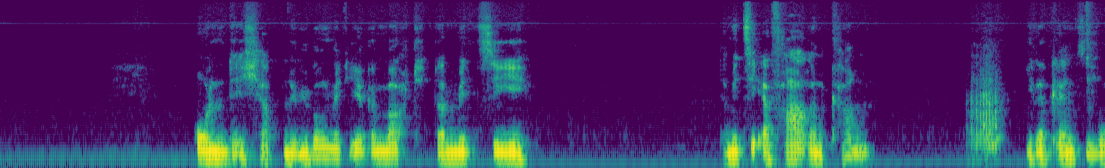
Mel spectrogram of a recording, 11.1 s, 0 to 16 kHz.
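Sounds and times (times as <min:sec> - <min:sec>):
speech: 0:02.0 - 0:05.4, 0:07.2 - 0:08.8, 0:09.7 - 0:11.0
desk chair squeaking: 0:09.6 - 0:10.1.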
